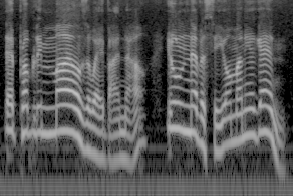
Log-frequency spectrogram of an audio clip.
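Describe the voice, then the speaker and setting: Man voicing a mocking storybook pigeon, pitched high. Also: sing-song, moderate pace, gravelly, dry recording, heavily acted. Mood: pitying scorn. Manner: scornful, emphatic, lecturing. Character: mocking, chuckling know-all male pigeon in a children's storybook.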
